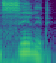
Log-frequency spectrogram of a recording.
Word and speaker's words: Sinnott: I'm going to go Ben Sinnott.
